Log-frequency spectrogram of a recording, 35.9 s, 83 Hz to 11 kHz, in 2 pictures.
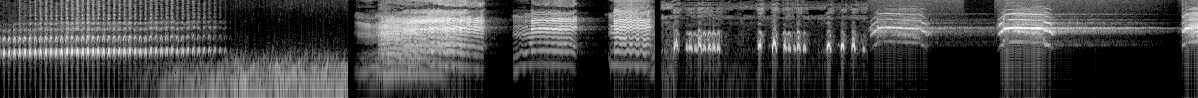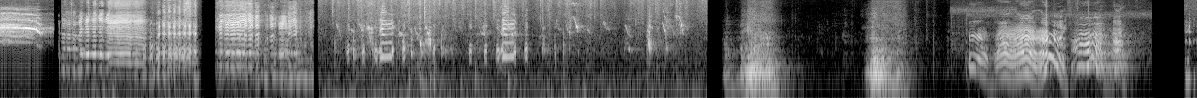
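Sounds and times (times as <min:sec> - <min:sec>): bleats: 0:05.4 - 0:09.8, 0:17.8 - 0:22.7
chickens clucking: 0:22.3 - 0:28.6.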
